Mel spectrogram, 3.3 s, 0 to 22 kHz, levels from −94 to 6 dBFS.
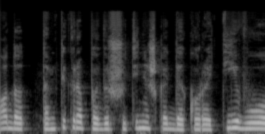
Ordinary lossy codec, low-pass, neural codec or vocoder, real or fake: Opus, 24 kbps; 14.4 kHz; none; real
